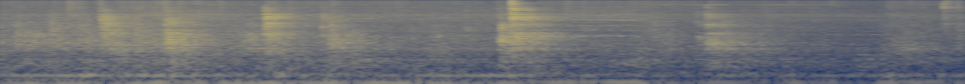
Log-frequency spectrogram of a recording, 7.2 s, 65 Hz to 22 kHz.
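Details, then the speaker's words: Newly installed LiftMaster 8160W Wi-Fi DC-motor chain-drive opener, 8 ft rail, soft start and stop; low, steady motor hum and smooth chain run, no grinding or clunks, quiet and smooth, normal. "Wow, that is quiet and smooth."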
